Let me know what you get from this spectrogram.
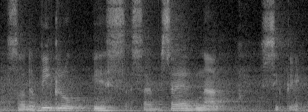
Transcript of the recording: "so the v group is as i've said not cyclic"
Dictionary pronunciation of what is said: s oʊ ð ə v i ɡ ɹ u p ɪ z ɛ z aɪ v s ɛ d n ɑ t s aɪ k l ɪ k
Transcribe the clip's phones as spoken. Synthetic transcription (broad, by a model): s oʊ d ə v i ɡ ɹ u p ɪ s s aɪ b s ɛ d n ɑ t s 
